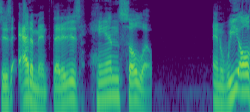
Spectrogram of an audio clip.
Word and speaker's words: Han: George Lucas is adamant that it is Han Solo. And we all call him Han Solo. All of us do. And in the movie, multiple characters call him different things. Some call him Han, some call him Han.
